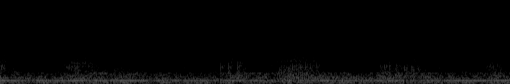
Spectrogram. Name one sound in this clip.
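A ceiling fan hums steadily close by.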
